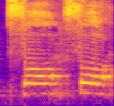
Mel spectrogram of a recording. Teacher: তারপর আসে আবার 3 আলিফ টান, সদ, মোটা হবে, স, স। জিহ্বার আগা সামনের নিচের পেটে, দাঁতের পেটে লাগবে, সদ, সদ। নিচের ঠোঁট বিছানো থাকবে।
